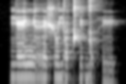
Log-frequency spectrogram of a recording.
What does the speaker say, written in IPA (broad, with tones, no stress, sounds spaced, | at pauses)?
j eː˨ ɲ ɪ˨ r ɪ˨ ʃ u˨ j ʊ˨ tʰ i˨ ɡ u˨ h i˨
